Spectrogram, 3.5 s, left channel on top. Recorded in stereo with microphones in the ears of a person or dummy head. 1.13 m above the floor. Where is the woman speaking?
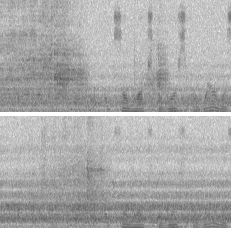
45° left (ahead or behind).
